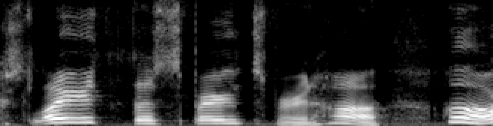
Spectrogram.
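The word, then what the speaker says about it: Slathe: I'm Slaith the Space Marine. That's spelled S L A T H E the Space Marine. He's like Sly the Space Marine.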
